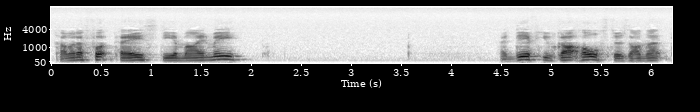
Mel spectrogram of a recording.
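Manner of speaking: guard threatening the approaching rider; threatening call. Acted. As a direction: warn him off hard.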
